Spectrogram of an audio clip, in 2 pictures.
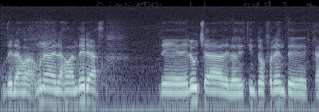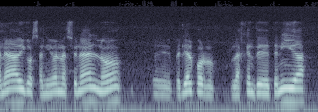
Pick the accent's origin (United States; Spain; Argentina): Argentina; La Plata, Buenos Aires Province; Bueno, yo pertenezco, soy de La Plata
